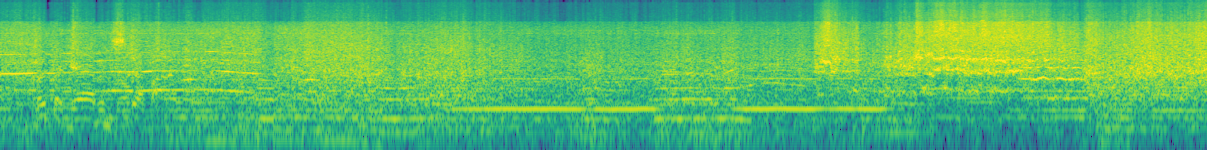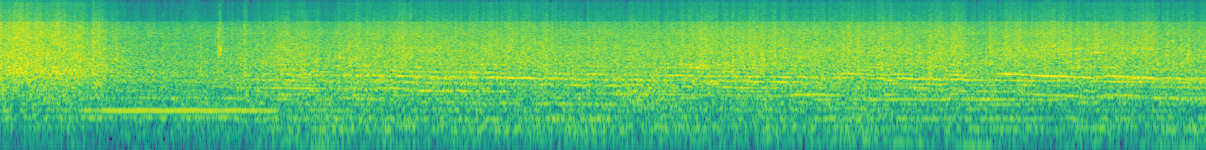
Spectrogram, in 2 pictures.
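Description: Car engine roaring at speed during a chase, with tires squealing and skidding in loud sweeping bursts over a constant dense roar from start to finish, while voices are faintly mixed in beneath.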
